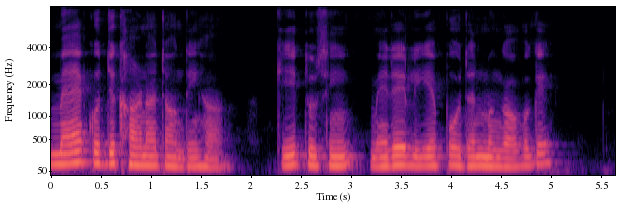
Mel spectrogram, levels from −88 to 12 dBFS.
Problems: none marked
